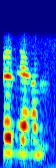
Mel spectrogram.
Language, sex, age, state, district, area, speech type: Telugu, female, 45-60, Andhra Pradesh, Srikakulam, rural, conversation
